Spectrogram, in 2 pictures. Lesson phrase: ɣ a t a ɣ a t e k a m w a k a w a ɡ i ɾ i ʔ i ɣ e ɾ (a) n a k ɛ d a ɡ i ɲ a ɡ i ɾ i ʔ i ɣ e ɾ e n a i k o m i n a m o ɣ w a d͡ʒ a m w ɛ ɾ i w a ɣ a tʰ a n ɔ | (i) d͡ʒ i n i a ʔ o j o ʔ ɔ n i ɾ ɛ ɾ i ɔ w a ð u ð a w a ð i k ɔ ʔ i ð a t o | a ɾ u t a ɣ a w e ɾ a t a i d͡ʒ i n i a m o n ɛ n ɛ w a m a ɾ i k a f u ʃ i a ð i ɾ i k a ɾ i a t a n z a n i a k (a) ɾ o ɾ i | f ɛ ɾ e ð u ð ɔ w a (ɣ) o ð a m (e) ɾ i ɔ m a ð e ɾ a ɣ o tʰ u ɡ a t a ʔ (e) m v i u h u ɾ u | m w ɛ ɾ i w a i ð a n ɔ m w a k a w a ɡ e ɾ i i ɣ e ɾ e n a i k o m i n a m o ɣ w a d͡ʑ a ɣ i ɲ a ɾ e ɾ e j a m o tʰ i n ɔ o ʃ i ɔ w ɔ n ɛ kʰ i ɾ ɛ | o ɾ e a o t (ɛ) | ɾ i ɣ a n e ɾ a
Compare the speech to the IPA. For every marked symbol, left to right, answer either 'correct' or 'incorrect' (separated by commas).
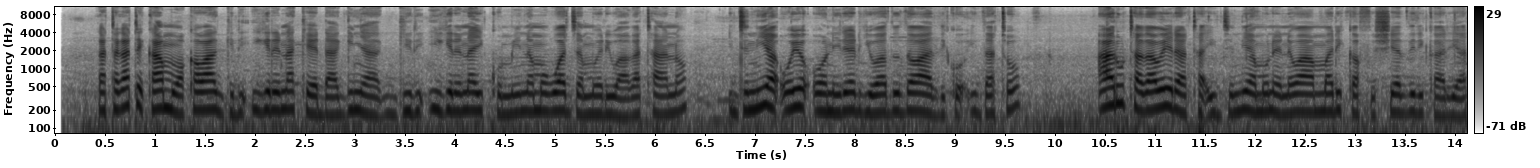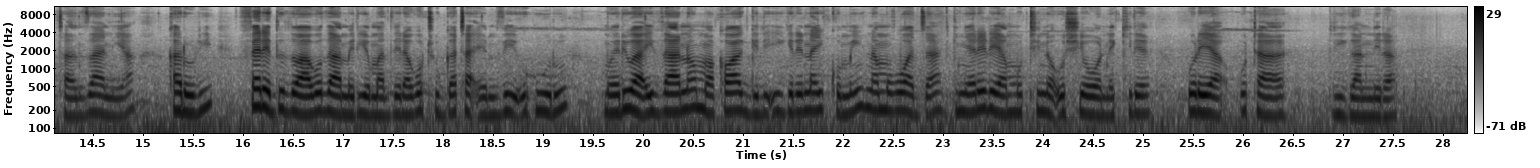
incorrect, correct, correct, correct, correct, incorrect, incorrect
